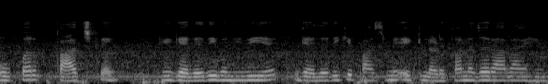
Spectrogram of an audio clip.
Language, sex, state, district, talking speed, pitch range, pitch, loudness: Hindi, female, Bihar, Gopalganj, 185 wpm, 180-200 Hz, 190 Hz, -32 LUFS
